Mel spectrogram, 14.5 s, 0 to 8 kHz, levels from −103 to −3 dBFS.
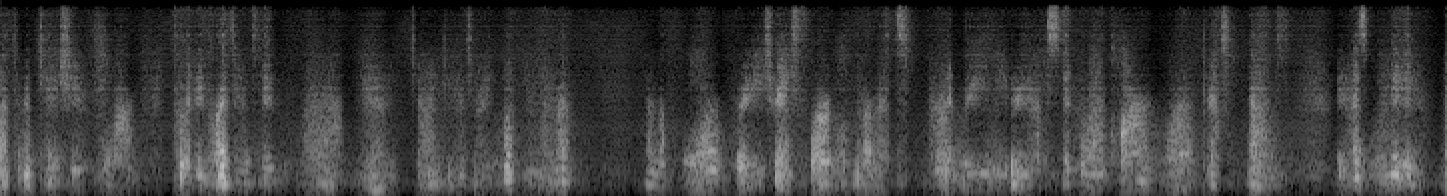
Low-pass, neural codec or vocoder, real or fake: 7.2 kHz; codec, 44.1 kHz, 0.9 kbps, DAC; fake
